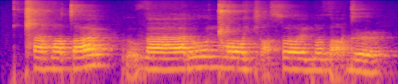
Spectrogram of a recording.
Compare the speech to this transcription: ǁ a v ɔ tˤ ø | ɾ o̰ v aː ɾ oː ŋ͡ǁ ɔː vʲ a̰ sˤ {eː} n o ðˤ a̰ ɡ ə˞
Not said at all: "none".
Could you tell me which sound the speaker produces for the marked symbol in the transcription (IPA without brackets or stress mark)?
øː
